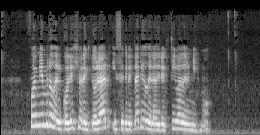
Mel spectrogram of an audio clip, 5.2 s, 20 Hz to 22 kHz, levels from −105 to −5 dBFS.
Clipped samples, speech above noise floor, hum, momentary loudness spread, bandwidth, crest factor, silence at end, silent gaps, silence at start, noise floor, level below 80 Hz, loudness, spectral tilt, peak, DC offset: under 0.1%; 38 dB; none; 10 LU; 16 kHz; 16 dB; 1 s; none; 0.65 s; -54 dBFS; -62 dBFS; -16 LUFS; -6 dB/octave; -2 dBFS; under 0.1%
